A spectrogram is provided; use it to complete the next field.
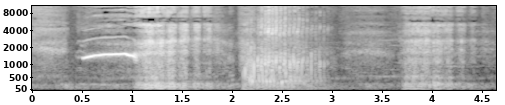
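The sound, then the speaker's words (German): A person imitates a horse whinny: a rising, quavering squeal followed by loud snorting and breathy blowing bursts, with no speech. “Hoch, ey, du kannst super gut Pferde nachmachen.”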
